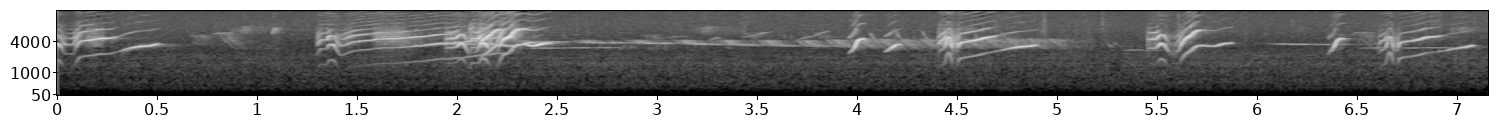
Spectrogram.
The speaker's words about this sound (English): You see a flock of little yellow and black birds flitting around. It's a bunch of American goldfinches.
